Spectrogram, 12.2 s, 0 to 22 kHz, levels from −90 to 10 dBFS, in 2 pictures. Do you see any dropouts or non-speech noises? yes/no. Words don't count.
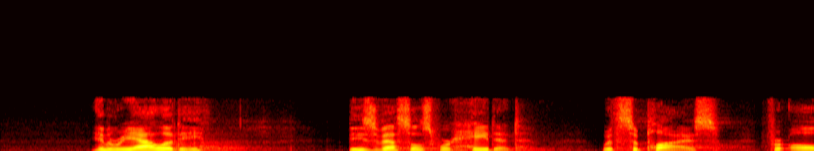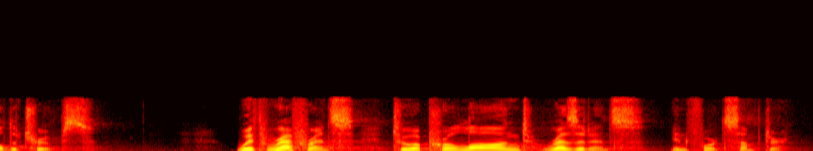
no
